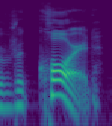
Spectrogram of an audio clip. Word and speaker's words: record: We put it on the second syllable because it's a verb. I like to record.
